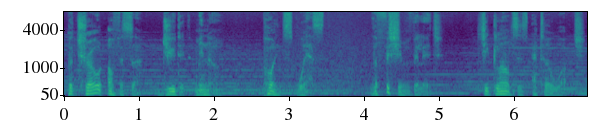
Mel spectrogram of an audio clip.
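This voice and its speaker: An actor voicing a somber, all-knowing narrator in a detective video game, reading literary prose in a measured, solemn, gravelly voice. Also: male voice, extremely low pitch, lively intonation, full character voice. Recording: music under the voice.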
